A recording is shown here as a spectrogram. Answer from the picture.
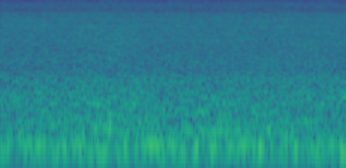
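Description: Steady, even background hiss of room noise, with no other sound standing out.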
